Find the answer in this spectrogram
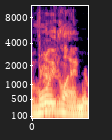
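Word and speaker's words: Voigtländer: first saw the voigtlanders I thought it was like voiced but it's not it's just void Victor Lander you can't say that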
